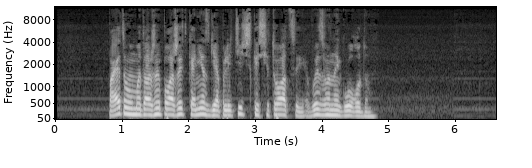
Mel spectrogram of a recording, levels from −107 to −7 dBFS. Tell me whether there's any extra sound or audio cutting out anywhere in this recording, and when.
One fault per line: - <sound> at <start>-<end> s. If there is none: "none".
none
